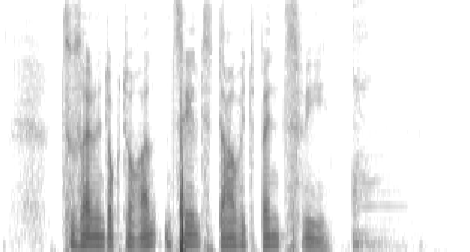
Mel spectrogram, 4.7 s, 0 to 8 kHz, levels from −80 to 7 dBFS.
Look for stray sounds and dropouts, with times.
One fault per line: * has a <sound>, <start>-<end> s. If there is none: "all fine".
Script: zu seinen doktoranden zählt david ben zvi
* has a thud, 3.5-4.1 s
